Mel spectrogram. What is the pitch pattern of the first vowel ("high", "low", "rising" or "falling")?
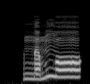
rising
